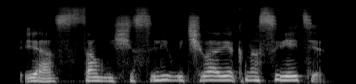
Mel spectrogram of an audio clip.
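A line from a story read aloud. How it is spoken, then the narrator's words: Sleepy mumble. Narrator (Russian): Сонно пробормотал он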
